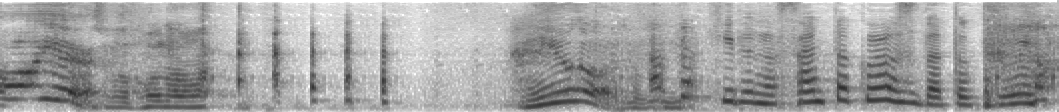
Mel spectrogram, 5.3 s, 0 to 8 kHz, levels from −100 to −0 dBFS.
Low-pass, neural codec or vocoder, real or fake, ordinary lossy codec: none; codec, 16 kHz, 1.1 kbps, Voila-Tokenizer; fake; none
